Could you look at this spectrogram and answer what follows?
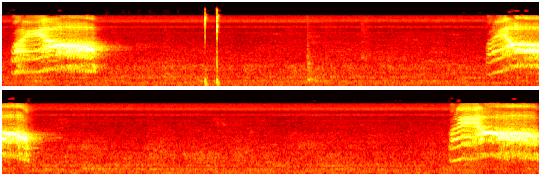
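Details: Sumbawa black-naped oriole, used as a lure: three raspy, mewing squalls spaced about five seconds apart, each under a second long and broad and harsh, with a couple of brief clicks in between.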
